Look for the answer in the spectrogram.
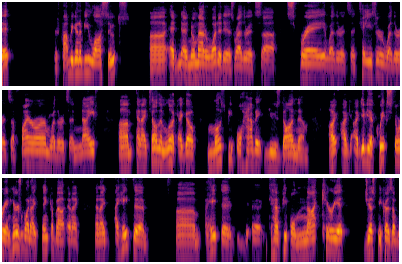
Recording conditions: video call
